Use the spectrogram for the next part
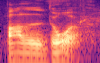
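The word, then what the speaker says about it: Ballon d'Or: Baldur heter det på franska. – Baldur. – Ja, precis. Det är en bättre uttal.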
